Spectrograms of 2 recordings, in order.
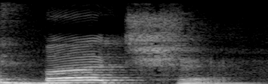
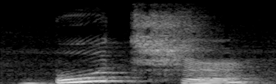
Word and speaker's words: butcher: No caso de butcher, açougueiro, a gente vai pronunciar com o som de U mesmo, tá?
